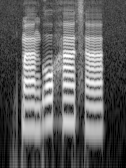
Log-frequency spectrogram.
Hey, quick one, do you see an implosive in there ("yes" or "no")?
no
